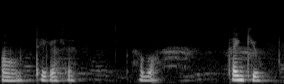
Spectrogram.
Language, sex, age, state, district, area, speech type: Assamese, female, 18-30, Assam, Tinsukia, urban, spontaneous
